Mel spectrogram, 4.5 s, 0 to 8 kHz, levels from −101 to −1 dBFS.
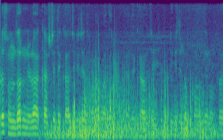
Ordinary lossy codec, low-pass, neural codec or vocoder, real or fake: none; 7.2 kHz; none; real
